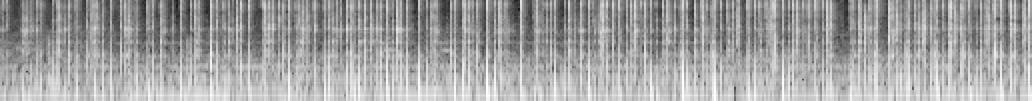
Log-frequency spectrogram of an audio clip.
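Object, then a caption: Small plastic spray bottle. A small, hollow red plastic spray bottle with a white pump cap is tapped rapidly with long fingernails. The result is a dense, continuous stream of short, dry clicks and taps with a bright, crisp edge and a light hollow low knock beneath, each dying away almost instantly.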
